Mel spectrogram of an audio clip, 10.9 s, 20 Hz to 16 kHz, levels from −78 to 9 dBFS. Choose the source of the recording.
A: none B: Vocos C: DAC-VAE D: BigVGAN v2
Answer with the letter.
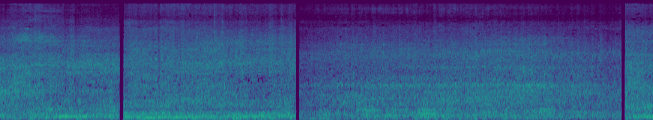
A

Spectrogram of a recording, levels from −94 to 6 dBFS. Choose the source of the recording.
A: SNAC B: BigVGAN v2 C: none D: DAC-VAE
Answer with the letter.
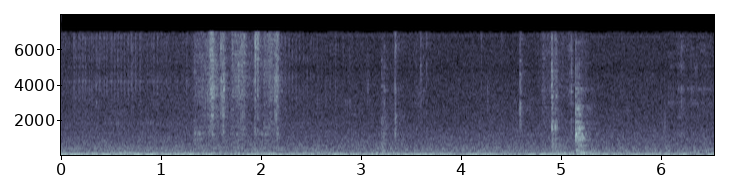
C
